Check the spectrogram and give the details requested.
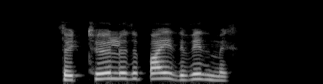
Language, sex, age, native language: Icelandic, female, 30-39, Icelandic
